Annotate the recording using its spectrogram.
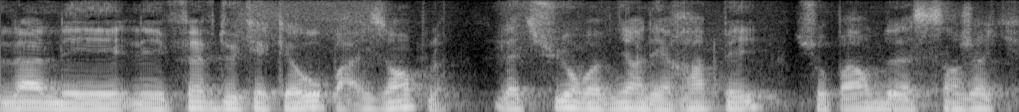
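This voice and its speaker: Over noticeable background noise, a man talks at a moderate pace. His pitch is fairly low and his intonation fairly even. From Algeria, Oran. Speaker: chef. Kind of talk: casual chat.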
